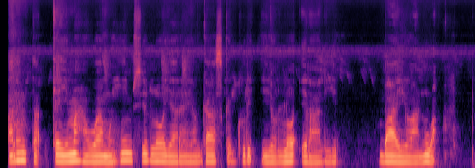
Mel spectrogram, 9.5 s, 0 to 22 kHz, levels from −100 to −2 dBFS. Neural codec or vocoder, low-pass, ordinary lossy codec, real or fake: vocoder, 44.1 kHz, 128 mel bands, Pupu-Vocoder; none; none; fake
